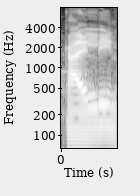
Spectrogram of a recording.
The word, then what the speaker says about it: Kylie: es el de Kylie Ya sé que se pronuncia Kylie no kyle en el el vídeo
